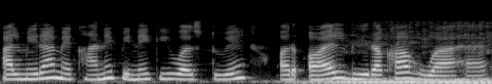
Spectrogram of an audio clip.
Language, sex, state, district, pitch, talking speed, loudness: Hindi, female, Jharkhand, Garhwa, 230 Hz, 145 wpm, -15 LUFS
